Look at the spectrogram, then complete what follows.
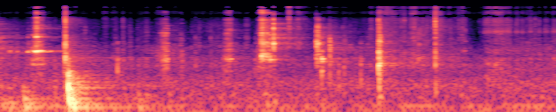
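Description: Metal clicks and clinks of new brake pads, their retaining spring and a screwdriver against a Porsche Macan Turbo's front brake caliper as the pads are worked into place. A louder knock with a short ring comes under a second in, then several lighter, scattered clicks.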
